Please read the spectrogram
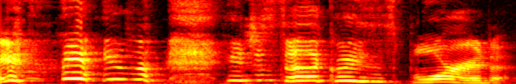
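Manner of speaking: high, loud words through real laughter; laughing. Real, not acted. Reviewer amused that Luc is just bored, laughing. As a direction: crack up while explaining. Cracks up over Luke's behaviour.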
